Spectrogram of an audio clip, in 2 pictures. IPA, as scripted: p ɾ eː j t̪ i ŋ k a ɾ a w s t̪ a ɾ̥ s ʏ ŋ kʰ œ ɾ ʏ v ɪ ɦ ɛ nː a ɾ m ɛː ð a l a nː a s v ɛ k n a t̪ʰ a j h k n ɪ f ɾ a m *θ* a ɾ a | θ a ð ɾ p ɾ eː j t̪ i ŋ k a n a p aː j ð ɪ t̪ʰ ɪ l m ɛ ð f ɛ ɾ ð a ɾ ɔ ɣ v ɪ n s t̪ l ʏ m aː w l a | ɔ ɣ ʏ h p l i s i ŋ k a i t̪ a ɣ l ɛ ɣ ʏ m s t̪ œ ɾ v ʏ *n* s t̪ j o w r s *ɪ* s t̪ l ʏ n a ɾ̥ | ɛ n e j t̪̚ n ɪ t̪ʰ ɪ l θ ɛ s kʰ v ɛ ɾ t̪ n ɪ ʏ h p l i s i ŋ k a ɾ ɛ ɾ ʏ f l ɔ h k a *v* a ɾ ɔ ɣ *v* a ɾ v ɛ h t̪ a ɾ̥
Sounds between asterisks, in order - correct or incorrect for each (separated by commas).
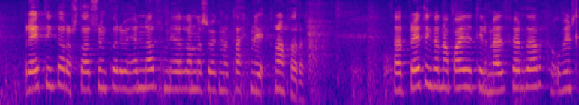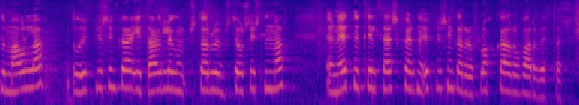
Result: incorrect, incorrect, incorrect, incorrect, correct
